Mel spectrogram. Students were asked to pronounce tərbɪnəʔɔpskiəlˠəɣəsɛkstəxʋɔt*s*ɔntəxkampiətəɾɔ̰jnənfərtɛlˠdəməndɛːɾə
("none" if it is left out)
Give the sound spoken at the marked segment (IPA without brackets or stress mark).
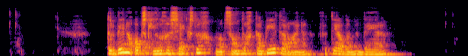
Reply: s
